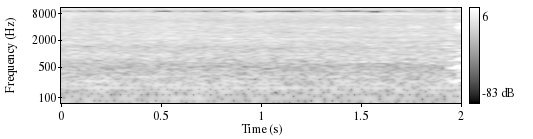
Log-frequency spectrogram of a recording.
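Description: Steady low hum with a rushing noise under it, the running sound of aquarium tanks' pumps and filters.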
